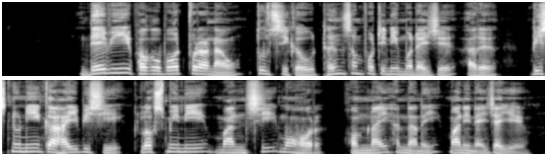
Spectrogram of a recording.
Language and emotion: Bodo, neutral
